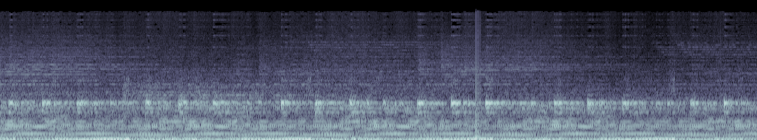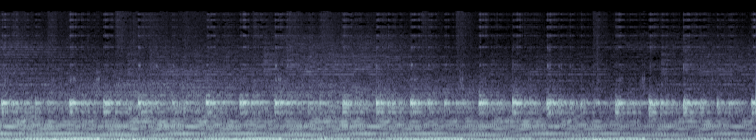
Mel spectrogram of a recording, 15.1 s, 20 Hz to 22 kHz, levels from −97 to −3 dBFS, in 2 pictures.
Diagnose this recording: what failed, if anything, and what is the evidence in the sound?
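Chunks out of order at 4.76 to 4.80 s, a buffer or packet-ordering failure: one 20 ms chunk played a chunk late, swapping two segments. It sounds like a brief jumbled moment. The waveform shows hard discontinuities at each join, and the spectrogram shows thin vertical broadband lines.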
